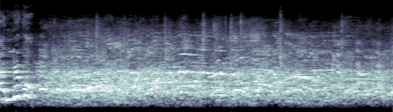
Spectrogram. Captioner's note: audience laughing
